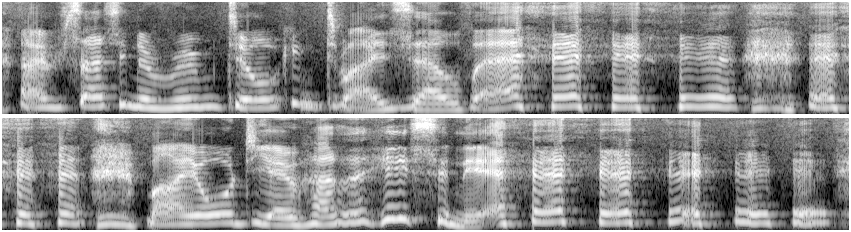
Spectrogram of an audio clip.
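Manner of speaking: self-mocking laughter, barely holding it together; laughing at himself. Real, not acted. Host alone on his show laughs at having no guests, giggling.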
